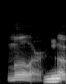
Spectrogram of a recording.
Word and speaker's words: Møller: Müller. Okay. Go ahead. – As if it was M-E-U-L-L-O-R.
